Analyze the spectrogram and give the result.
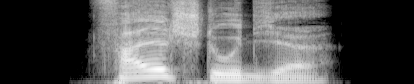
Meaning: case study
- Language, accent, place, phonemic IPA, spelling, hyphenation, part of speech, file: German, Germany, Berlin, /ˈfalˌʃtuːdi̯ə/, Fallstudie, Fall‧stu‧die, noun, De-Fallstudie.ogg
